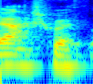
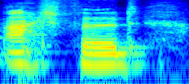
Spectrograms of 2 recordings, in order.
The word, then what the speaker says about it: Ashworth: I say Ashworth. A lot of people Oh, especially at school, it was like Ashford, Ash- I I don't know.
